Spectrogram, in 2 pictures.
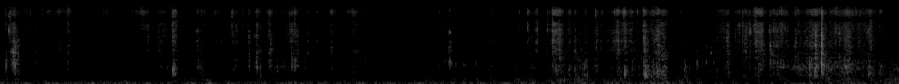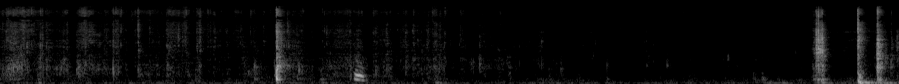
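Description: Foil wrapper crinkling and tearing as a dog's chocolate Easter egg is unwrapped, with the dog nibbling and licking at it. Two sharp clicks come about twelve seconds in, and a few louder knocks near the end.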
